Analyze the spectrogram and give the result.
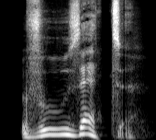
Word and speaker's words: vous êtes: S-O-M-M-E-S, nous sommes. Then the vous form, the you plural or the you formal, vous êtes. So that's E circumflex, T-E-S, vous êtes. And notice that when you follow vous with êtes, you pronounce the S of vous, vous êtes.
